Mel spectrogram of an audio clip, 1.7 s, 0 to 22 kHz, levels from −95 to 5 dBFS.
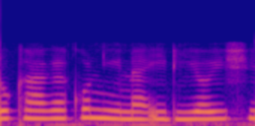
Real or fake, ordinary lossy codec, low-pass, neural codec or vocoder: fake; none; 5.4 kHz; autoencoder, 48 kHz, 128 numbers a frame, DAC-VAE, trained on Japanese speech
